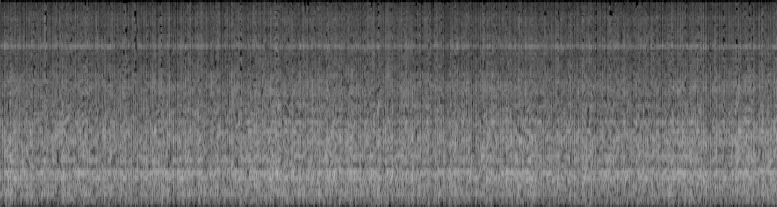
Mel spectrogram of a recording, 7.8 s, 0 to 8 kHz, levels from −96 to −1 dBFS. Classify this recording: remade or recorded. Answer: remade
